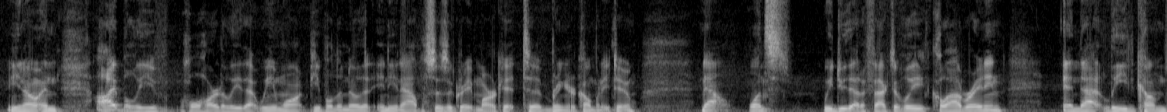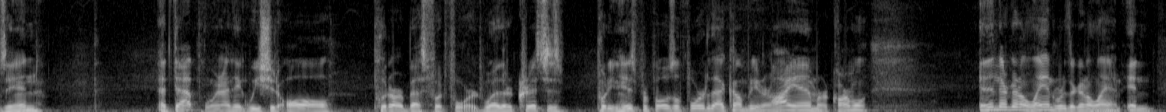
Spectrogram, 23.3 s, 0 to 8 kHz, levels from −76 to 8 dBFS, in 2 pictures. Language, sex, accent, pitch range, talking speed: English, male, American, 115-145 Hz, 195 wpm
